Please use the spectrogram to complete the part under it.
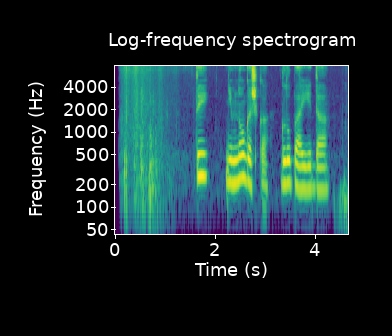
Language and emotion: Russian, neutral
